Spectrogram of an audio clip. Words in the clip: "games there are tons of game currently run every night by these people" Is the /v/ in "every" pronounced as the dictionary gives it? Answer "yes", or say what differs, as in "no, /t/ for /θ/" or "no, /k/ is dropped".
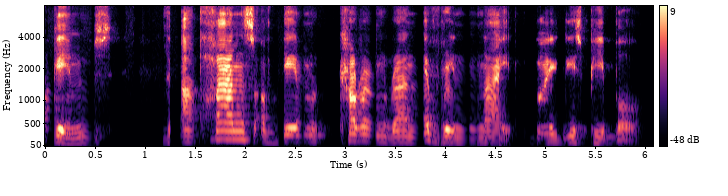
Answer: yes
